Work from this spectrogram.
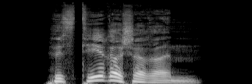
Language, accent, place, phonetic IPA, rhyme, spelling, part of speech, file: German, Germany, Berlin, [hʏsˈteːʁɪʃəʁəm], -eːʁɪʃəʁəm, hysterischerem, adjective, De-hysterischerem.ogg
- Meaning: strong dative masculine/neuter singular comparative degree of hysterisch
